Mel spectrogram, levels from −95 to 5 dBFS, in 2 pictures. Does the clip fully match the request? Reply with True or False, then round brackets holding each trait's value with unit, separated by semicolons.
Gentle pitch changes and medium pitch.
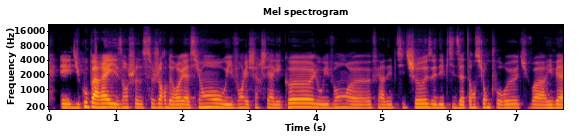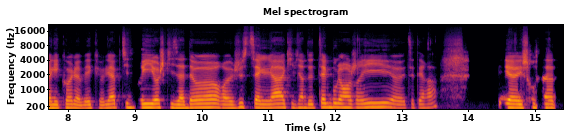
True (1.9 semitones; 165 Hz)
